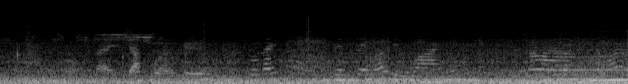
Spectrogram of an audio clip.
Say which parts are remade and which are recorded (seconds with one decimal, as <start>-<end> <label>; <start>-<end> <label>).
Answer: 0.0-2.5 remade; 2.5-4.2 recorded; 4.2-5.4 remade; 5.4-6.3 recorded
